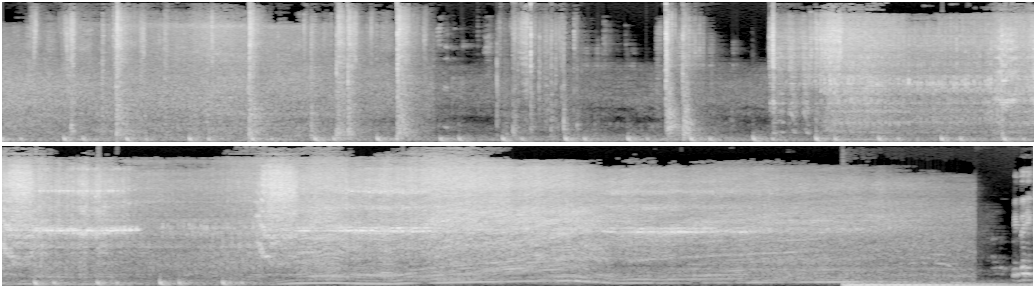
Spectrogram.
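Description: Car engine running and revving, with pitch rising and falling in the second half and a deeper, louder rumble near the end. The first dozen seconds hold a quick run of sharp knocks or clicks.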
